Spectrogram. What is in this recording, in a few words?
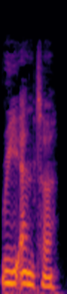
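"re-enter", British English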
